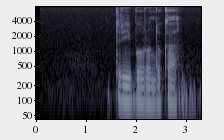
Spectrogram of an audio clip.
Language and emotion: Russian, neutral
